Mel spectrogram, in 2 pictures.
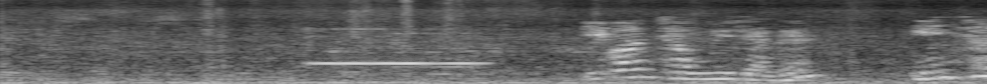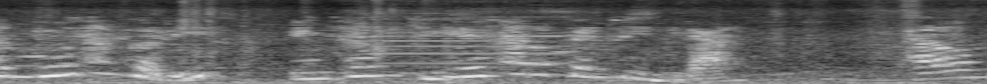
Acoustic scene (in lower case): bus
